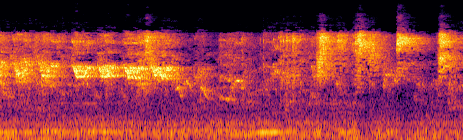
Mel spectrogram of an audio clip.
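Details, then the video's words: Budgerigars chirping continuously, with whistled and squeaky notes followed by quick bursts of sharp, high chirps close together. "Budgies singing/chirping"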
